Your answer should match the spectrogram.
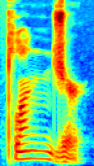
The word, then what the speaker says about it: plunger: this is a plunger plunger use the regular n and the J sound like juice plan jir this is a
